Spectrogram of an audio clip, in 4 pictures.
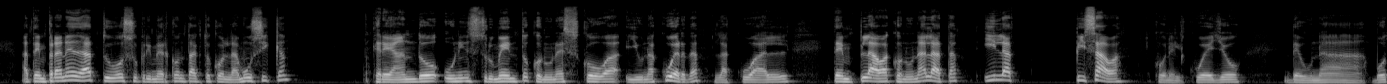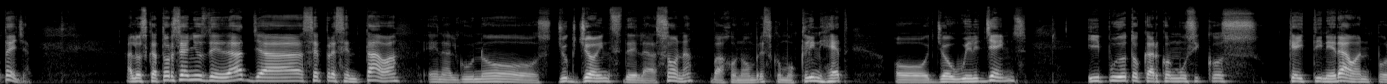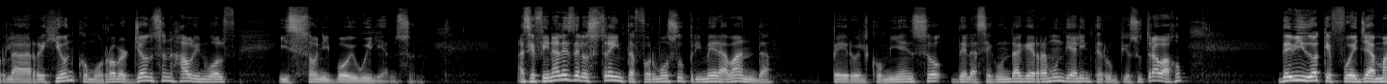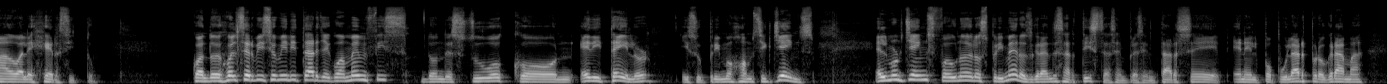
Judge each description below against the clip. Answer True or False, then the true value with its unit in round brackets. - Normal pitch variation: False (6.5 semitones)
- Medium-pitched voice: False (130 Hz)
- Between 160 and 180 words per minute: False (150 wpm)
